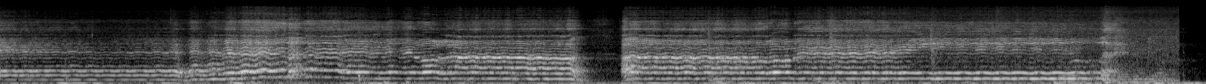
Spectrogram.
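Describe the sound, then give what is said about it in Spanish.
A primitive saeta, a short flamenco-style religious song, sung by a solo voice in long, wavering melismatic notes that bend and slide, with a brief break midway before the singing resumes. “Y así surge la saeta primitiva, que suena así.”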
